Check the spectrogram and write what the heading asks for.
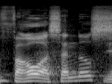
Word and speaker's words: Pharoah Sanders: Pharoah Sanders.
